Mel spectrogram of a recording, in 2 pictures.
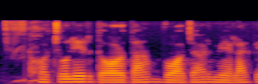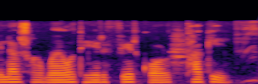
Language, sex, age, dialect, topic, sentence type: Bengali, male, 18-24, Rajbangshi, agriculture, statement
